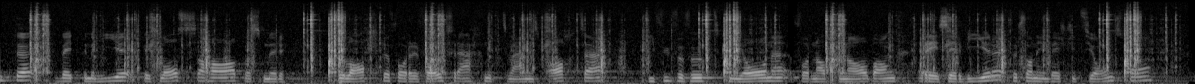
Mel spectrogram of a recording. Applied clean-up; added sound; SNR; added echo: none; Cutlery, silverware; -1 dB; none.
